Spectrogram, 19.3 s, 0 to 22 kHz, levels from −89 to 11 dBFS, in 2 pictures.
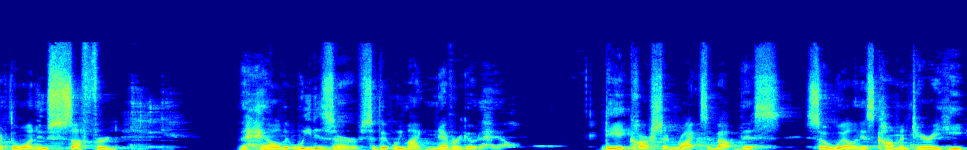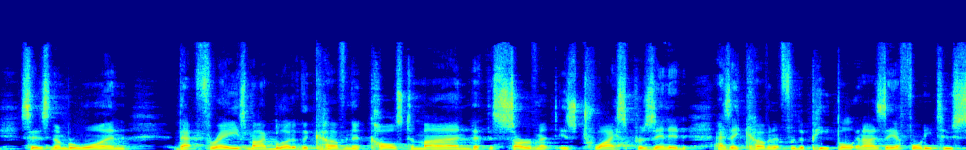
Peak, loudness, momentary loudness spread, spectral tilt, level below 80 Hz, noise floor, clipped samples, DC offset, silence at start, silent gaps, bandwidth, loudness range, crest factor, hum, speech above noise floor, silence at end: -8 dBFS; -26 LUFS; 7 LU; -4.5 dB/octave; -62 dBFS; -60 dBFS; under 0.1%; under 0.1%; 0 s; 2.12-2.33 s; 16 kHz; 3 LU; 18 dB; none; 35 dB; 0 s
